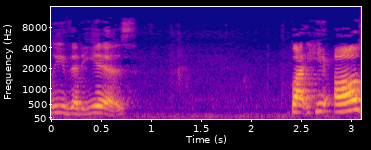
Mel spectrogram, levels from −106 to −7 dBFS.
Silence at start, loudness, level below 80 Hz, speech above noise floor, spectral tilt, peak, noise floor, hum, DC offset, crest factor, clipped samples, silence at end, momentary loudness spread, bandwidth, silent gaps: 0 s; -26 LUFS; -74 dBFS; 42 dB; -4 dB/octave; -8 dBFS; -66 dBFS; none; under 0.1%; 18 dB; under 0.1%; 0 s; 13 LU; 9.8 kHz; none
